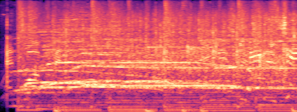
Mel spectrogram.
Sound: upbeat music; audience applauding

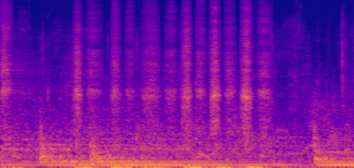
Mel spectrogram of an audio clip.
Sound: panting continues

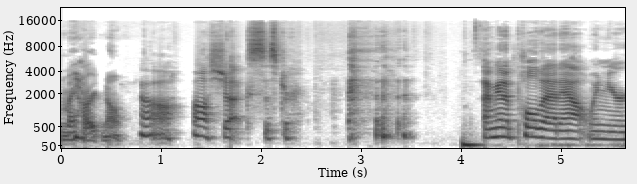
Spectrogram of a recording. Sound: laughs

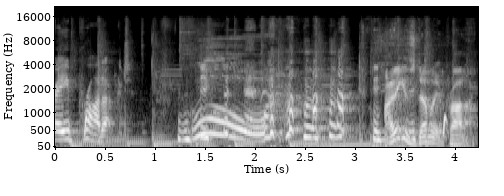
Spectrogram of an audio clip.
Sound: laughing

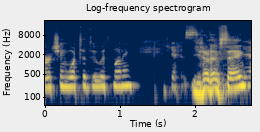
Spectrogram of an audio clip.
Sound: laughs

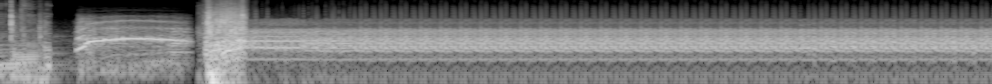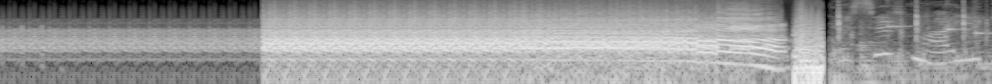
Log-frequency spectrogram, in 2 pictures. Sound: Peppa Screaming And Broked Her Leg

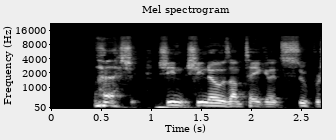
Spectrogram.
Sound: laughs

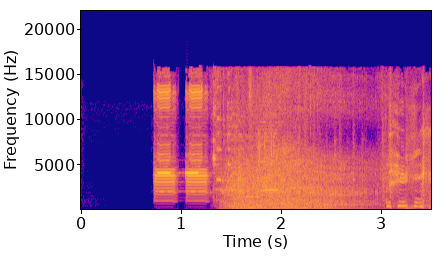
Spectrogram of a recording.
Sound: beeps and roars; laughs

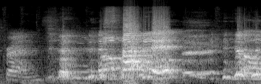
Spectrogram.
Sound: both laugh

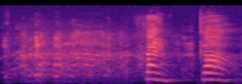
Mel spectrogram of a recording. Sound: audience laughs

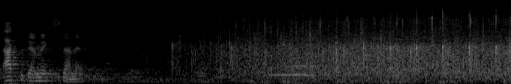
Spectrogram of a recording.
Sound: crowd applauding

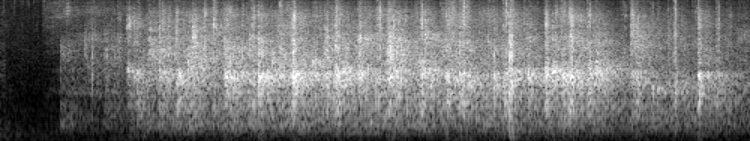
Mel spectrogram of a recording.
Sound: applause

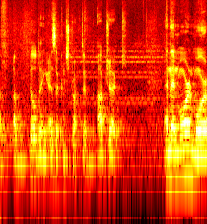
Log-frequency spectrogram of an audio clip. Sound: phone ringing

